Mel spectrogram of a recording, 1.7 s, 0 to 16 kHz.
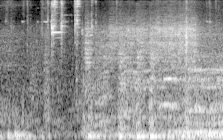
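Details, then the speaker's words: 2019 Toyota Vios with hard-starting complaint, fuel pump replaced under a month ago, original belt reinstalled: key, short crank, catches first try and settles to steady idle; normal start. "nak start natin kasi nagbalik natin yung original na belt niya siuda ko oh One Click one click Idol okay na one click talaga"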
